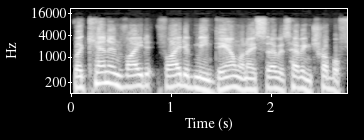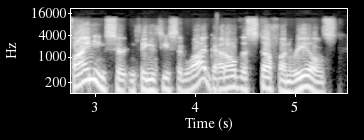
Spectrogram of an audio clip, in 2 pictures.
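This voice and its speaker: An older man with an American accent telling stories informally on a video call, halting and often pausing mid-thought. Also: medium pitch, expressive, no echo. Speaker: guest, old-time radio station operator. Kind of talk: informal storytelling in an online club meeting.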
